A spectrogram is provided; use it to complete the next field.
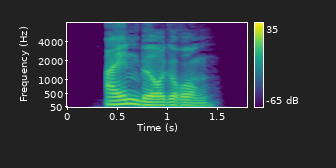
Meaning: naturalization
- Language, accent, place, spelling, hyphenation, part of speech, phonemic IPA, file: German, Germany, Berlin, Einbürgerung, Ein‧bür‧ge‧rung, noun, /ˈaɪ̯nˌbʏʁɡəʁʊŋ/, De-Einbürgerung.ogg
